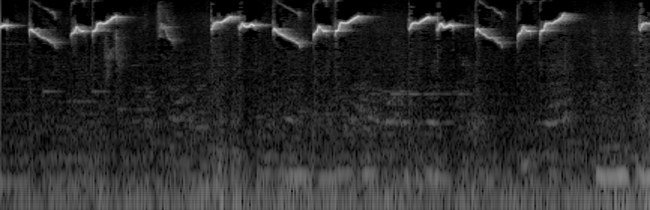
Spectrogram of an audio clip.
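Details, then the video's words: Sunbird singing in a lively contest of two kinds of sunbird: repeated phrases of high, thin whistles, each pairing a rising sweep with a falling slur, given in quick groups with short gaps. "KOLIBRI NINJA VS KOLIBRI WULUNG SUPER GACOR"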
